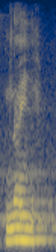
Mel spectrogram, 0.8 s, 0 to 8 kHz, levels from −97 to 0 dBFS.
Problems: background sounds at intervals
